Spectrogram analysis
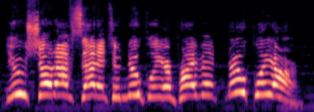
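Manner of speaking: loud, high drill-sergeant yelling; military shouting. Acted. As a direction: bellow it like a sergeant giving orders. Sergeant and private bark in story.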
